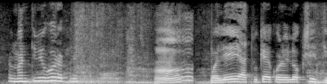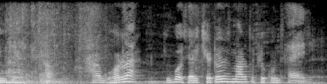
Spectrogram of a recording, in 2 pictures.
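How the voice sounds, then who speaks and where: A man with a Varhadi Marathi accent playing a quarrelsome village farmhand in a comedy sketch, talking in rustic banter. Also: very high-pitched. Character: bickering sleepy village farmhand, male. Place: outdoors in a village field.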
